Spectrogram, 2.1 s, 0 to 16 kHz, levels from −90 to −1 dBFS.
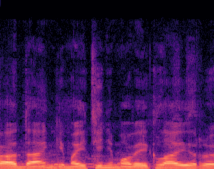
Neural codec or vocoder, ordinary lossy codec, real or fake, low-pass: none; AAC, 64 kbps; real; 14.4 kHz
